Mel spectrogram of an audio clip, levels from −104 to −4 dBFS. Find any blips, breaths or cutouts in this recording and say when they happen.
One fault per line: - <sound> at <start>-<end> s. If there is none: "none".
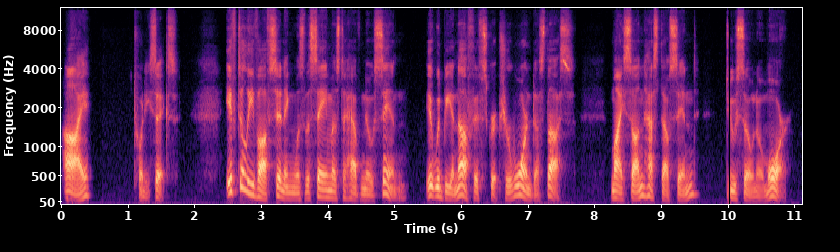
- dropout at 10.0-10.1 s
